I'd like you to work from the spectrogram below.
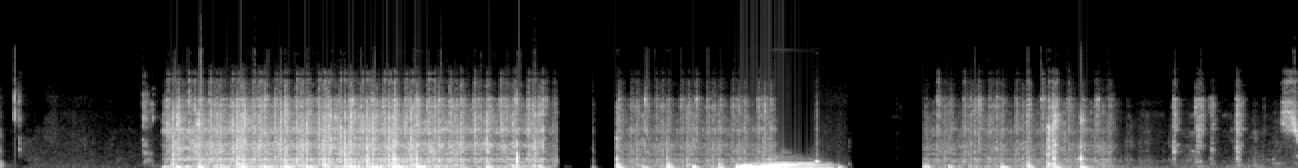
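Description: Sewing machine running in bursts during a Pollywog pattern sew-along, loud steady mechanical whirring that stops and restarts three times, with a brief lower hum in one gap.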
